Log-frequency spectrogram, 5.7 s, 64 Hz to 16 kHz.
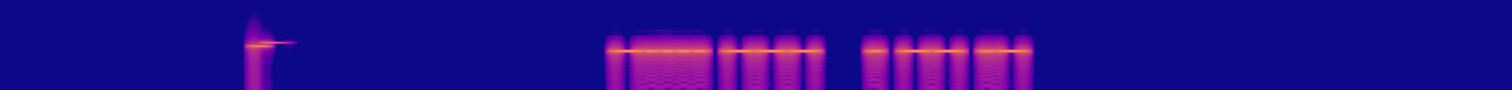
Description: Morse code, heard as a keyed tone, about 41 wpm, 700 Hz. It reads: 6O EMA
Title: Winter Field Day Exchanges Encore 40wpm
